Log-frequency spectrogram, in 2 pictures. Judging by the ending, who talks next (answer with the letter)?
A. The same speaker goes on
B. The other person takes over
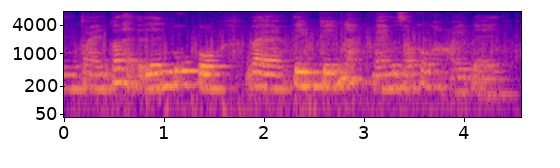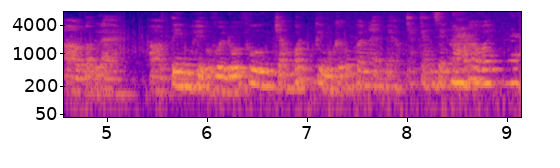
B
